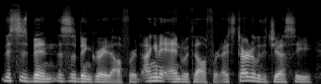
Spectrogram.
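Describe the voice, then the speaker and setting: A man interviewing a guest in a casual chat, affirming and warm, growing lively when he recalls events. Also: mid-range voice, fairly quick. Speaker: interviewer, pastor.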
